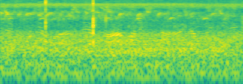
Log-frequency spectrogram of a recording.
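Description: Birds chirping and calling over a steady background noise, with two sharp clicks about half a second and a second in.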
